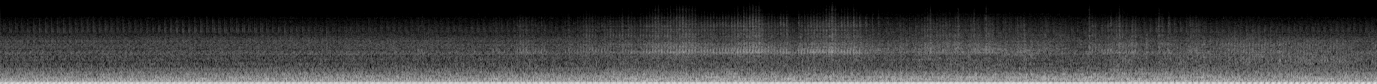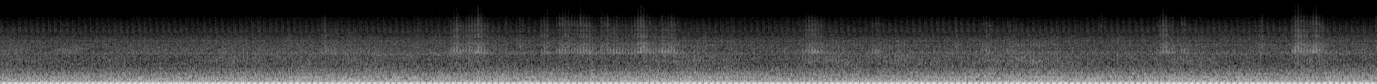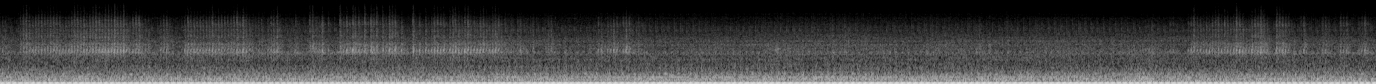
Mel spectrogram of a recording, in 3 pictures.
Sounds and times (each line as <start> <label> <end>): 0.0 generator 41.3
5.0 rattling hose clamp 12.7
